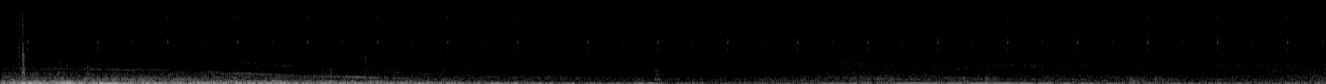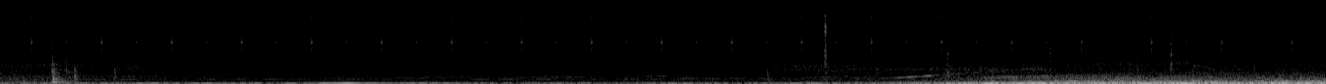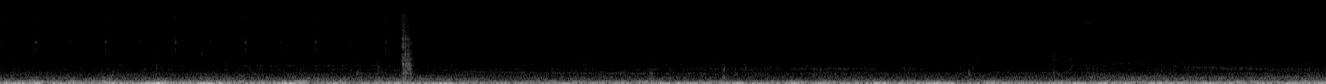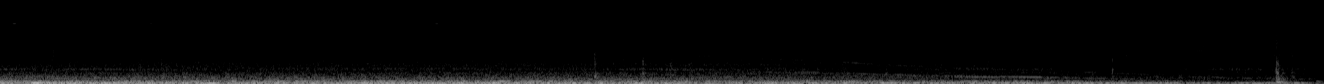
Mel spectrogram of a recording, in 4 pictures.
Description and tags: Interior Prius turn signal stop driving stop
Toyota Prius C (2015) driving on smooth pavement with turn signal with stops, start, turn and away. Good engine auto stop.
Prius, Hybrid, Toyota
